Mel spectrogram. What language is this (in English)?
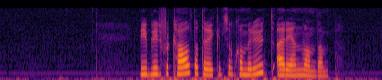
Norwegian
